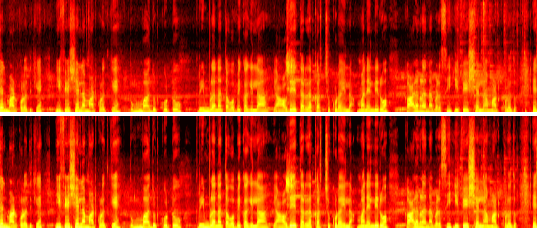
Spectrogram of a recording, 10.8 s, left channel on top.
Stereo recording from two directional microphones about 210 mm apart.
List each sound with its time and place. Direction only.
0.0 s speech: 15° right (ahead or behind)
